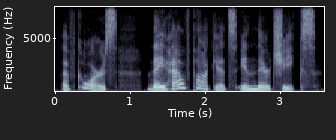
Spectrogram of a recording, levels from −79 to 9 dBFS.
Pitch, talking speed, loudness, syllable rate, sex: 250 Hz, 135 wpm, -17 LUFS, 3.4 syllables/s, female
